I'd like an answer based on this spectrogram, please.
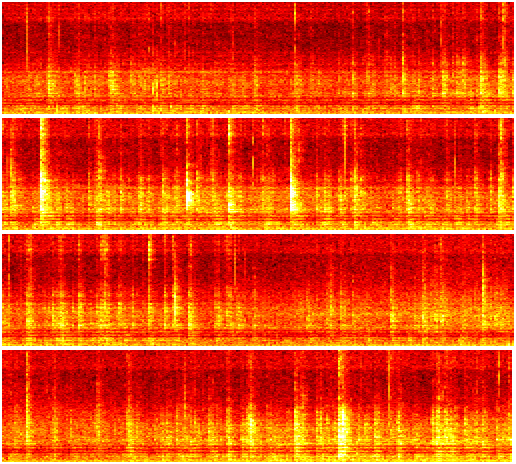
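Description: Near silence: faint background ambience with scattered soft ticks, a few a little louder.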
